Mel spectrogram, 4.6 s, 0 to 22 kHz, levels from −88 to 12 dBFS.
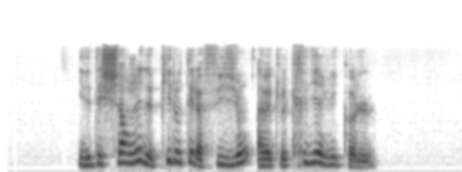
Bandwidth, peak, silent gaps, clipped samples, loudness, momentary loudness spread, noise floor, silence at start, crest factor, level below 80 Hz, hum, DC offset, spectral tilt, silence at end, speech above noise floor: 7.8 kHz; -2 dBFS; none; under 0.1%; -20 LUFS; 7 LU; -69 dBFS; 0.8 s; 18 dB; -72 dBFS; none; under 0.1%; -4.5 dB/octave; 0.9 s; 49 dB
